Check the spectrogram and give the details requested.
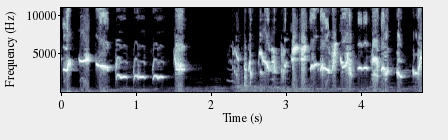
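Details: White-rumped shama, hot type, sparring in a pacingan: a few clear descending whistles, a brief pause, then a dense torrent of rapid, tumbling high notes and scratchy chatter.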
